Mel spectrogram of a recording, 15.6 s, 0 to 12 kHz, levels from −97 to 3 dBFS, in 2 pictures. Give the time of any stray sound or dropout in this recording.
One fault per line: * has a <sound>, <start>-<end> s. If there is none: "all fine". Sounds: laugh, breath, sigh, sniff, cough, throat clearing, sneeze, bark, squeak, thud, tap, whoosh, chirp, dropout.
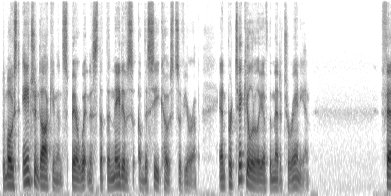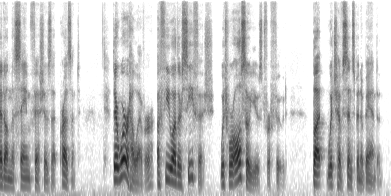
all fine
